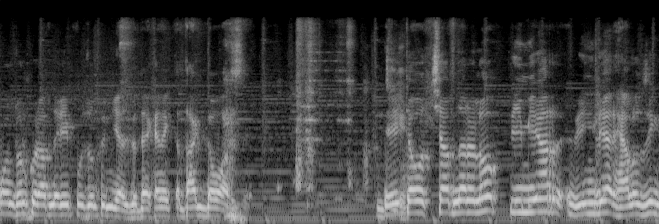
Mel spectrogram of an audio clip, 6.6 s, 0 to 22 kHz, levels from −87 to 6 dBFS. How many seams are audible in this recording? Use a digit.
0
